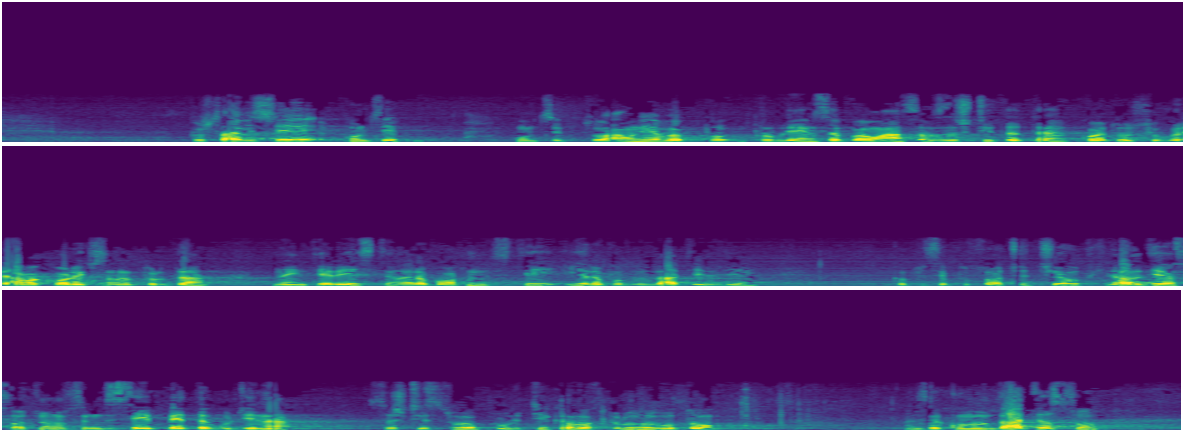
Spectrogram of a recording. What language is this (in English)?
Bulgarian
